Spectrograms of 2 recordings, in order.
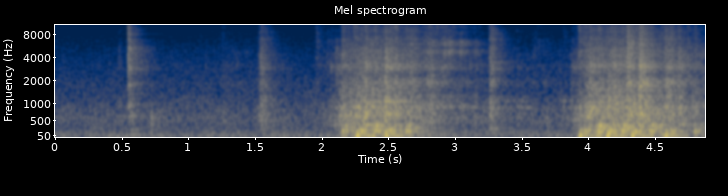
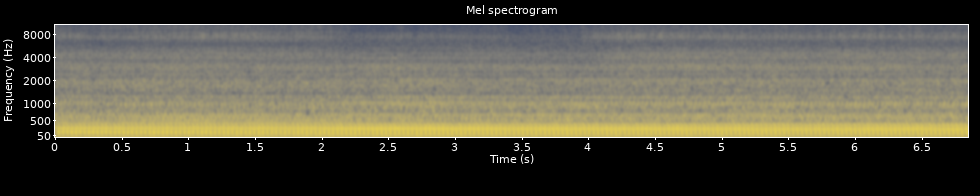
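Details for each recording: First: Homelite LR4400 generator after carburetor and kill switch replacement, previously running: two rope pulls spin it with chuffing compression beats but it never fires; suspected it stopped pumping fuel, and now there is no spark; it later restarted by itself. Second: Homelite LR4400 generator after governor readjustment, having earlier raced and dropped rpm: a steady, even drone with a brief pitch shift midway, then a smooth, constant run; the governor is holding speed properly.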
